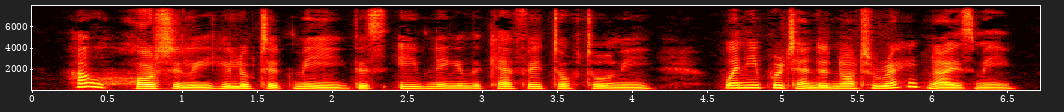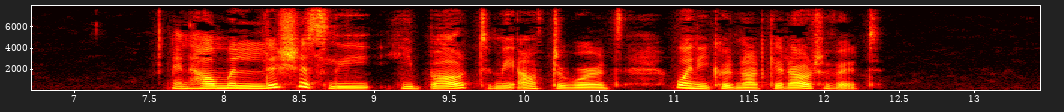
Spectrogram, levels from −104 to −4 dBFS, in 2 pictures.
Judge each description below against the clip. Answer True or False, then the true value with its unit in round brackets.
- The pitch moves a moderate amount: True (4.0 semitones)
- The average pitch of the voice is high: False (170 Hz)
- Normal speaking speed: True (155 wpm)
